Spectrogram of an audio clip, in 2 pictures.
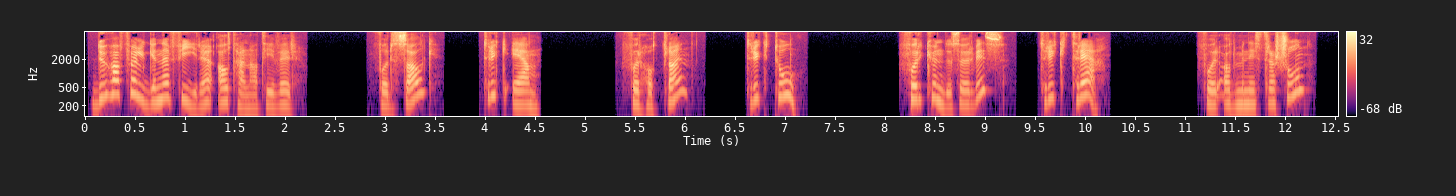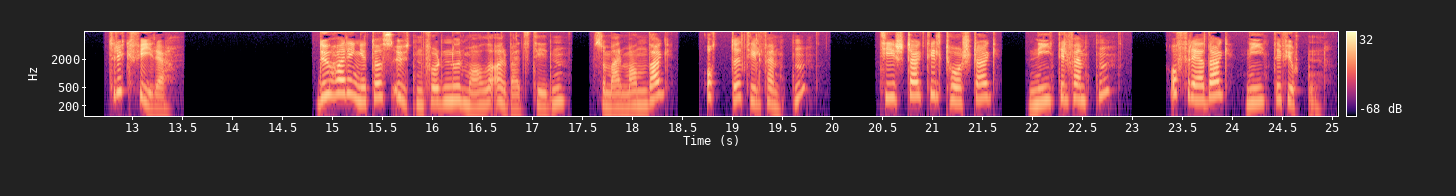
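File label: Norwegian IVR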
